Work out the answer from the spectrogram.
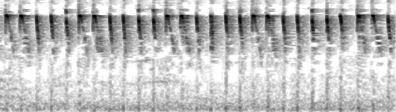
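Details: Ciblek gunung (mountain prinia) bren song: about eight sharp, high, slightly buzzy notes per second, each rising and fading, in a steady run.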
